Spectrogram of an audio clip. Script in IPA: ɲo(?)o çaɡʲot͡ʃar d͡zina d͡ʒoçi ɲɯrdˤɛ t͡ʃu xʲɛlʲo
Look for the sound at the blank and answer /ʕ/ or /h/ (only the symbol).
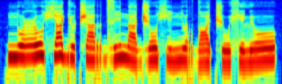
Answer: ʕ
